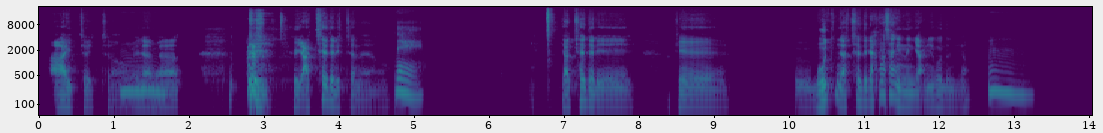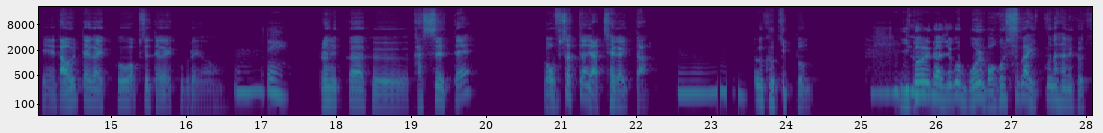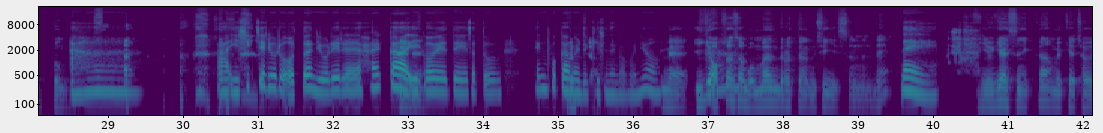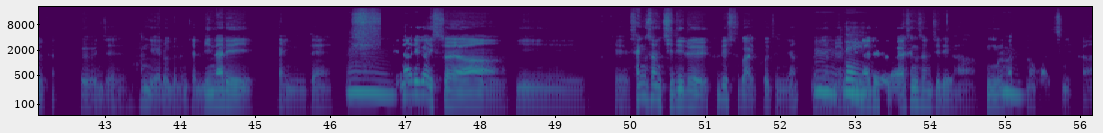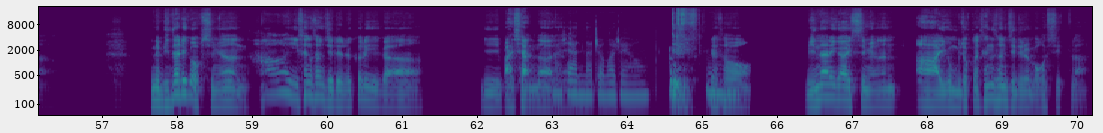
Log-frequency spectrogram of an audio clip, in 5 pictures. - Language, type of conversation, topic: Korean, podcast, 나눠 먹은 음식과 관련해 기억에 남는 이야기를 하나 들려주실래요?
- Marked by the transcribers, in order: throat clearing; other background noise; lip smack; laugh; laugh; unintelligible speech; throat clearing; tapping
